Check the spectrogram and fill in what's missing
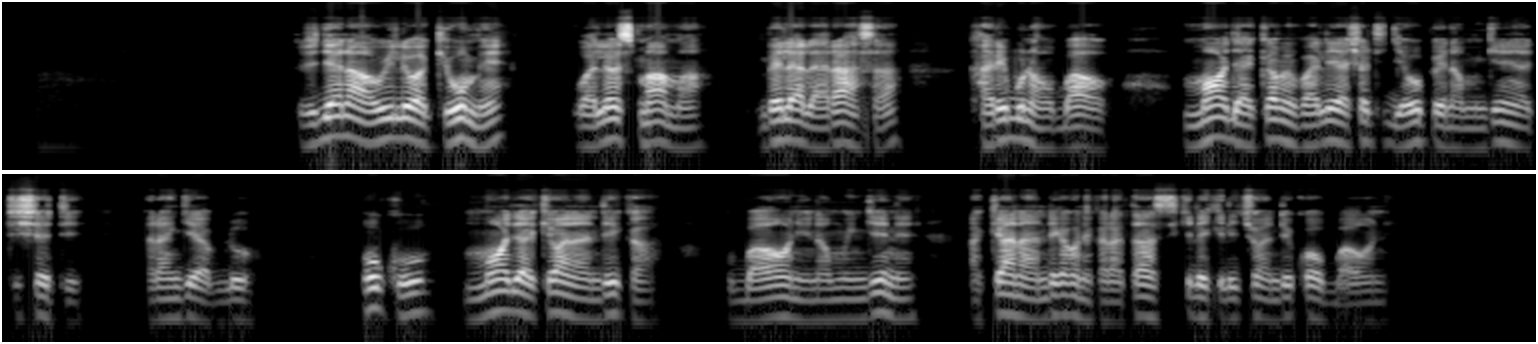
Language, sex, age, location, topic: Swahili, male, 25-35, Dar es Salaam, education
